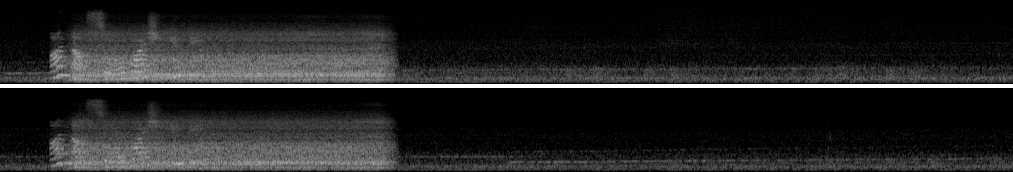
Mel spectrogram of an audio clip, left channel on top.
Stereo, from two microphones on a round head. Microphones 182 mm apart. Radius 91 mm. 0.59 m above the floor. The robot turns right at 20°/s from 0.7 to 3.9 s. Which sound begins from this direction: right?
A woman speaking, at 0.5 s.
